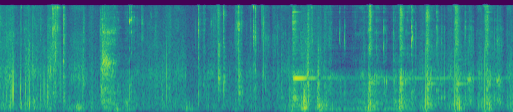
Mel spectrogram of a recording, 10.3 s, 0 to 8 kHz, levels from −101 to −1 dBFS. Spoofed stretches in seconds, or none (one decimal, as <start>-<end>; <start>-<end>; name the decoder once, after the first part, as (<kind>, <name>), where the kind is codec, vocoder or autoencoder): 2.2-2.7 (vocoder, HiFi-GAN); 6.5-8.3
